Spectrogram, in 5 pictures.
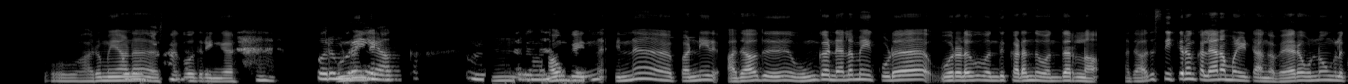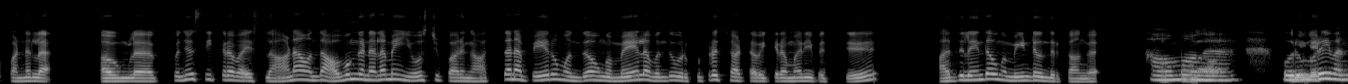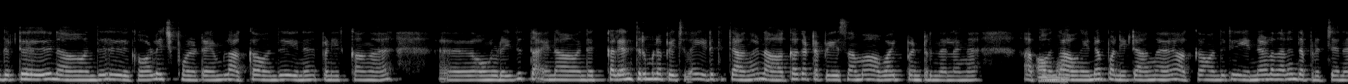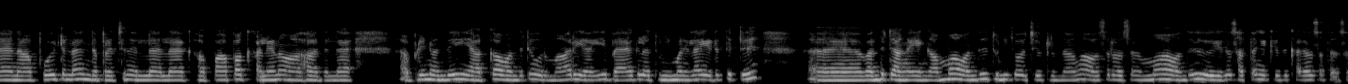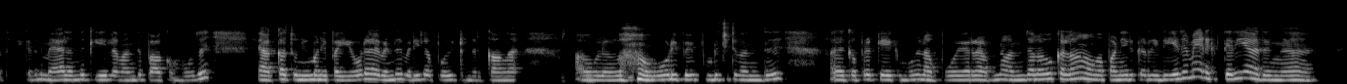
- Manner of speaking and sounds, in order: other background noise; chuckle; unintelligible speech; chuckle
- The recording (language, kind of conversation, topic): Tamil, podcast, மீண்டும் நம்பிக்கையை உருவாக்க எவ்வளவு காலம் ஆகும் என்று நீங்கள் நினைக்கிறீர்கள்?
